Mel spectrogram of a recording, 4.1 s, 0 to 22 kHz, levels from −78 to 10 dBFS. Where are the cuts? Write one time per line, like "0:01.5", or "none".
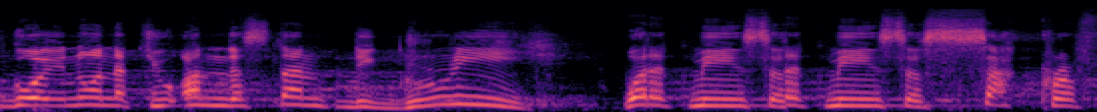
0:01.3
0:02.2
0:02.9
